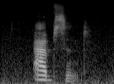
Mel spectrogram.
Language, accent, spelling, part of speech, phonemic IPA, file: English, US, absent, adjective / noun / preposition, /ˈæb.sn̩t/, En-us-absent.ogg
- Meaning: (adjective) 1. Being away from a place; withdrawn from a place; existing but not present; (sometimes) missing 2. Not existing 3. Inattentive to what is passing; absent-minded; preoccupied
